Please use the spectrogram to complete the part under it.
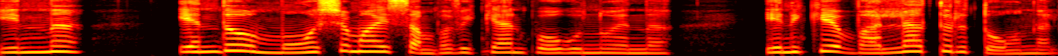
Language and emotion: Malayalam, fearful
